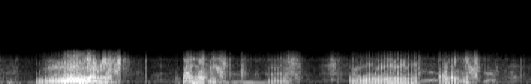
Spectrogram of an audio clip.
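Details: An angry, playful Staffordshire Bull Terrier growls in rough, rumbling bursts, with a few higher whining tones between them.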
